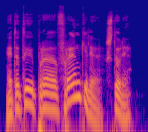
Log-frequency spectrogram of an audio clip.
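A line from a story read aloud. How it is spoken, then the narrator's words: Slightly lazy question. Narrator (Russian): Чуть лениво спросил я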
